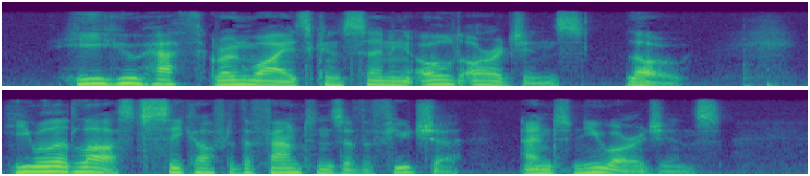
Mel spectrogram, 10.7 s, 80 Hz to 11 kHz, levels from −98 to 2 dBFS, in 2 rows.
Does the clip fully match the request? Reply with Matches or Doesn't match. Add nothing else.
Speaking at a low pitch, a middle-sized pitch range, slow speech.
Matches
